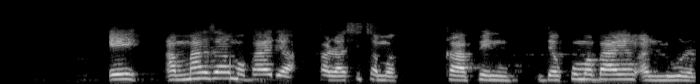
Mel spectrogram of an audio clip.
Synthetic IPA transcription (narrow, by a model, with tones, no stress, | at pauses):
ʔɛ˦ | ʔa˨mːaː˦zaː˦mu˨baː˦da˨ | ɸɐ˨ɾaː˨sɪ˦tɐ˨mɐ˨ | kaː˨ɸɪ˦n | da˨kʷʊ˦ma˦baː˦jɐ˦ŋʔa˨lːuː˦ɾɐ˨r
